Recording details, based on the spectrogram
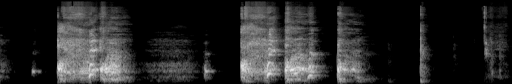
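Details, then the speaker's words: Adult still sick with an illness coughing while talking during a livestream: several harsh coughing bursts with brief throat clearing between them, about five coughs in five seconds. "you know I'm coughing a lot because I like to talk a lot"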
